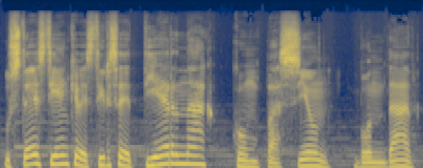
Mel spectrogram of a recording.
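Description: A man preaching a sermon, earnest and slowing down to stress key phrases, with light jokes. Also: a little high, animated, warm tone, soft background music.

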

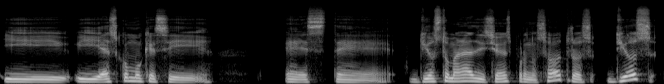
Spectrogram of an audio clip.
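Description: Measured man clarifying. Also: medium pitch, expressive, a little mellow, no echo, studio quality.

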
